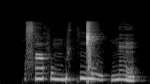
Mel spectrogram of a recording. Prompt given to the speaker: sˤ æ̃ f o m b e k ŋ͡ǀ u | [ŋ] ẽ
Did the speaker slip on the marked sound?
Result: yes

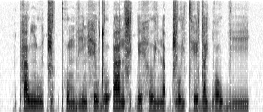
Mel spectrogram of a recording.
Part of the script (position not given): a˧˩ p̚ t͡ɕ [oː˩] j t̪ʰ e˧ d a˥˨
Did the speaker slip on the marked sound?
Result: no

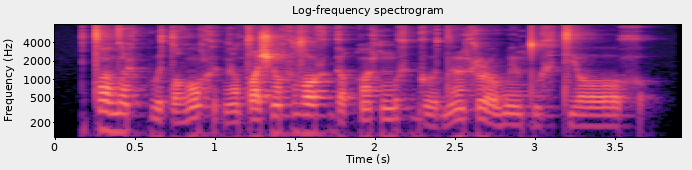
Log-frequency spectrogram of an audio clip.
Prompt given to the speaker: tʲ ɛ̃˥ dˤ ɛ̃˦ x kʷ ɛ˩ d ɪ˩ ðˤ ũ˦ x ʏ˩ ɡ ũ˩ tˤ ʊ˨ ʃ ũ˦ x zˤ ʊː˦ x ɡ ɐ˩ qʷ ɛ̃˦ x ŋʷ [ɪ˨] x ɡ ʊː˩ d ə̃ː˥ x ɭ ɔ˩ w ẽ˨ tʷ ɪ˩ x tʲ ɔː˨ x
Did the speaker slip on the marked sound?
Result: yes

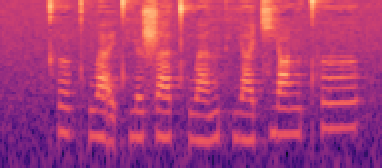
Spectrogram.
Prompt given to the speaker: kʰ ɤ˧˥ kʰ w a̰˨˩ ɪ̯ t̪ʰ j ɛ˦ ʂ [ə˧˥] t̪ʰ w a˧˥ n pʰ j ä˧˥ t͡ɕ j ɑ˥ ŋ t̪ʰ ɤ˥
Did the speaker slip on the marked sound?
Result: yes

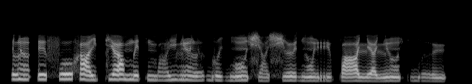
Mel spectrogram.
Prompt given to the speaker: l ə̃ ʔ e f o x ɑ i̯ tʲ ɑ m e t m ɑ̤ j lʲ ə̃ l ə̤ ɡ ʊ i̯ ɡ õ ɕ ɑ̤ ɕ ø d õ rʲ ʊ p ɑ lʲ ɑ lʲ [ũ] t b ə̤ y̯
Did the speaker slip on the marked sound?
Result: yes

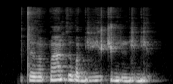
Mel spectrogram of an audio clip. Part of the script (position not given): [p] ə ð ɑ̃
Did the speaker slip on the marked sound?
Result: yes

